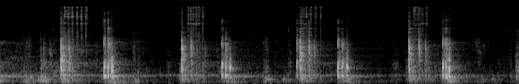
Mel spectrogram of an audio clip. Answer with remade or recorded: remade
